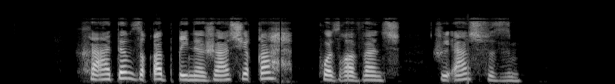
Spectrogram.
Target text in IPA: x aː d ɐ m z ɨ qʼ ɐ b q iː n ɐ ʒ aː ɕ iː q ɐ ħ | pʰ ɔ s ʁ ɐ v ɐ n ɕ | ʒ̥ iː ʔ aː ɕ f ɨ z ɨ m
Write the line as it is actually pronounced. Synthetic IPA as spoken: x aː d ɐ m z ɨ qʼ ɐ b q iː n ɐ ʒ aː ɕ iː q ɐ ħ | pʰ ɔ z ʁ ɐ v ɐ n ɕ | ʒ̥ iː ʔ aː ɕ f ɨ z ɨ m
